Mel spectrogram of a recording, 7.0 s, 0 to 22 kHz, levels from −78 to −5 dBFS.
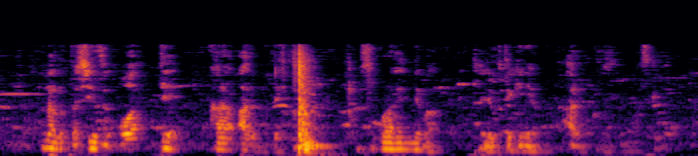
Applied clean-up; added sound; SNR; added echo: classical method WPE with log-MMSE.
